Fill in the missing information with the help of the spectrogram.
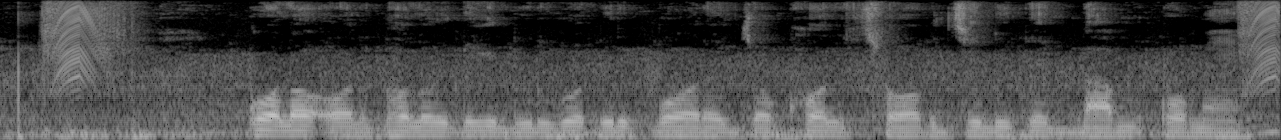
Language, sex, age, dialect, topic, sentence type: Bengali, male, 25-30, Jharkhandi, banking, statement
